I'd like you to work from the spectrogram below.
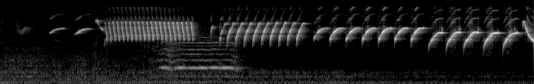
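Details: Singing canary for training: scattered high chips lead into a buzzy rattle and a lower trilled phrase, then rows of quick repeated downswept whistles growing louder toward the end.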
